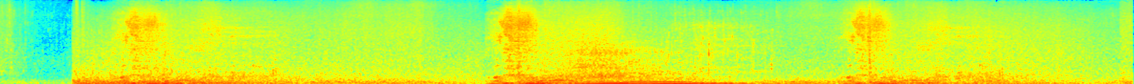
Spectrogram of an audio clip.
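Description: Water rushes and churns nearby.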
